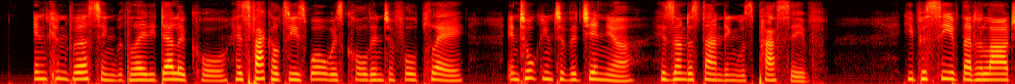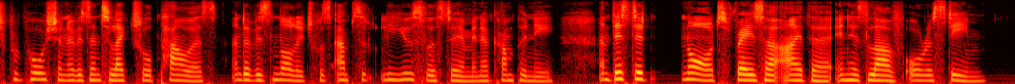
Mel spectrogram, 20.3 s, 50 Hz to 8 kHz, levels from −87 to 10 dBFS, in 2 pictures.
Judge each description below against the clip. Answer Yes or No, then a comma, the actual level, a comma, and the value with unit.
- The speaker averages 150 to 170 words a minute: Yes, average, 160 wpm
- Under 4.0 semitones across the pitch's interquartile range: Yes, average, 2.7 semitones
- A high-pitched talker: Yes, high, 200 Hz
